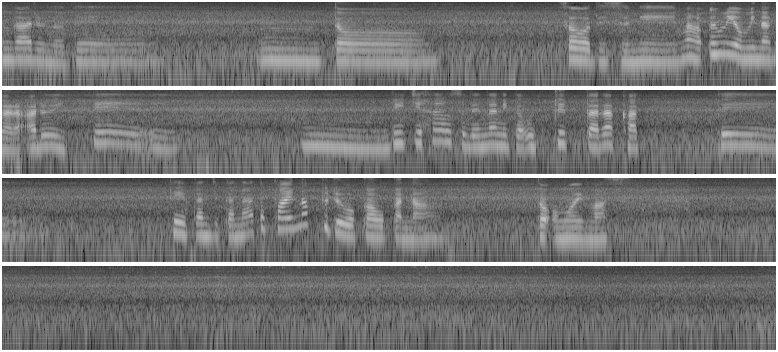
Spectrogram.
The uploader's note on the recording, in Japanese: 波の音と呟き。ライブ前の収録(波の音入り)。こちらには波の音が入っております。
